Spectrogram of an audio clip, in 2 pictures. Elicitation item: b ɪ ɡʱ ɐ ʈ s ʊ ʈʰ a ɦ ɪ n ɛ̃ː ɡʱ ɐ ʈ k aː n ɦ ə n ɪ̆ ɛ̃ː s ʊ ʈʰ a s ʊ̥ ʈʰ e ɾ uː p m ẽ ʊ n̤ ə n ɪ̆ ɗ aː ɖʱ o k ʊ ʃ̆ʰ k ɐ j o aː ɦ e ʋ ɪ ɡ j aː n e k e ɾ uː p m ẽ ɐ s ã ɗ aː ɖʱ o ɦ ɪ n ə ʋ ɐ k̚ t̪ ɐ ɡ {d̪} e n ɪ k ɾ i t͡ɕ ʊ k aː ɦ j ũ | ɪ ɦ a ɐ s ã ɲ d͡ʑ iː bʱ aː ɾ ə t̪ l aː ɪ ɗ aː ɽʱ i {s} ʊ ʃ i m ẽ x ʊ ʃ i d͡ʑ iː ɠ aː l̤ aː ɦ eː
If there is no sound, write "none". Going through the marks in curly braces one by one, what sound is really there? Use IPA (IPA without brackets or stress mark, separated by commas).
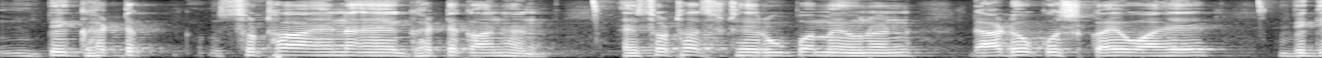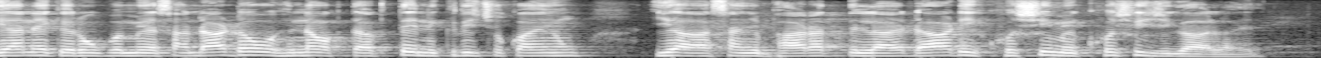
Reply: t̪, x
